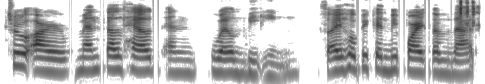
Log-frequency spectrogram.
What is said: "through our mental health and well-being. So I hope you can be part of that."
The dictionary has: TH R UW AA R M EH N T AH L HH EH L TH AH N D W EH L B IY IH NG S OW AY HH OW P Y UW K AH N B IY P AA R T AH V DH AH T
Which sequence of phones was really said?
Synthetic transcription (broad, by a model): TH R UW AA R M EH N T AH L HH EH L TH AH N D W EH L B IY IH NG S OW AY HH OW P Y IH K AH N B IY P AA R T AH V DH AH T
